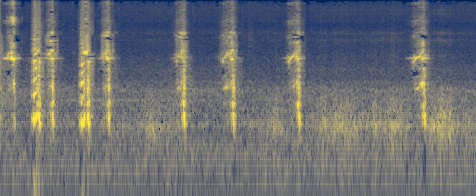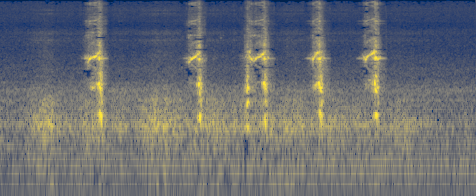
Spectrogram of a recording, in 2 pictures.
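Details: Peregrine falcon at De Mortel, Netherlands, giving short, harsh, rasping notes, about one a second at first and then more spaced out, over a steady low rumble.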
